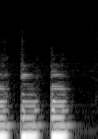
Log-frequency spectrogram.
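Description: Bass guitar holding a low B on the second fret of the A string, plucked in a steady four-on-the-floor pulse with muted notes; four firm, even beats, close and alone.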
